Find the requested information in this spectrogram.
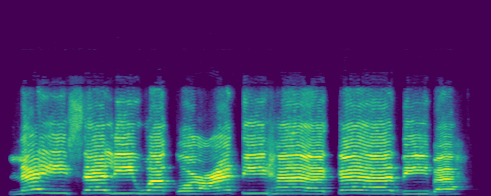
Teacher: Tak marbuta di belakang menjadi ha sukun. Ha yang tebal ya.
